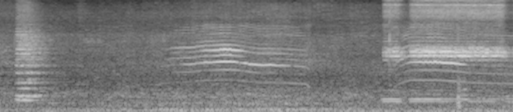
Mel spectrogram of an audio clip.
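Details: Cat giving a single drawn-out, wavering meow that rises then slowly falls, set against constant low traffic rumble, with a short horn-like toot at the start and a steady humming tone near the end.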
